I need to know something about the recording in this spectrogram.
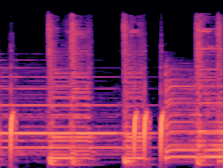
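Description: Bright, cheerful intro jingle music with cartoon pop sound effects, each a quick rising pitch swoop: two right at the start and three in quick succession about a second and a half in.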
